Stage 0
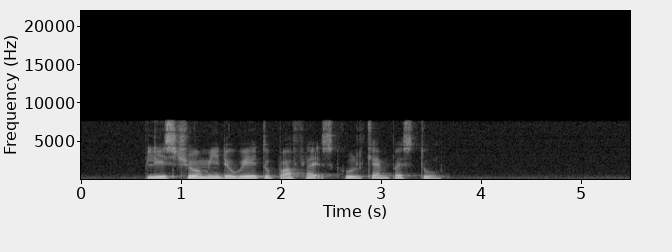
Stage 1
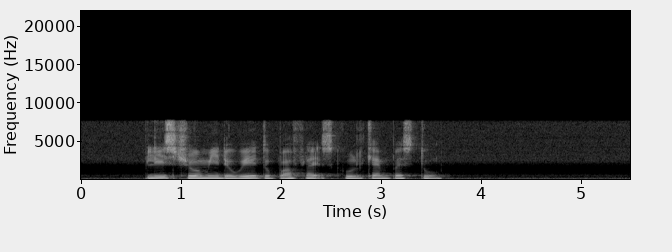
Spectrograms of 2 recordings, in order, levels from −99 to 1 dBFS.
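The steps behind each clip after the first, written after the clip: EQ curve 140 Hz 0 dB, 250 Hz -28 dB, 460 Hz -8 dB, 980 Hz -21 dB, 1700 Hz -20 dB, 2400 Hz +3 dB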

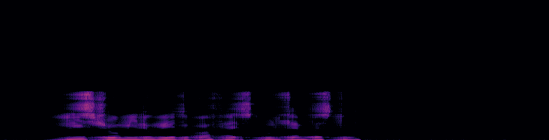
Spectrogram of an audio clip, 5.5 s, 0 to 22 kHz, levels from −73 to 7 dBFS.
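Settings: spectral swells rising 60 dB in 0.40 s; gain -4.5 dB

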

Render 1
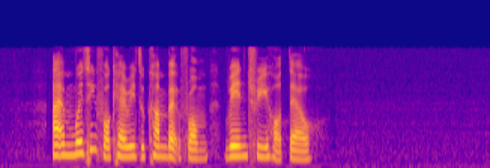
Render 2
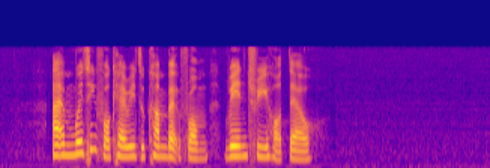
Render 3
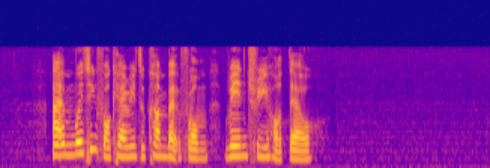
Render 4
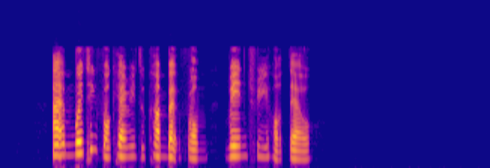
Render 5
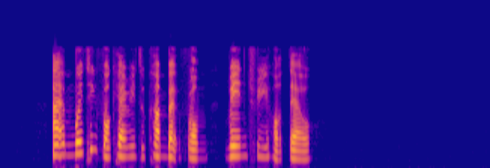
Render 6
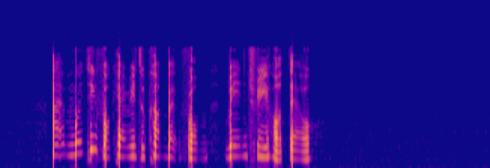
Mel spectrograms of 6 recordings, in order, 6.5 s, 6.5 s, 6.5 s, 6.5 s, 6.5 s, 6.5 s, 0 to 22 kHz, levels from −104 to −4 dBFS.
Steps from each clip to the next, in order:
tone controls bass -1 dB, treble +7 dB
comb 6.2 ms, depth 69%; gain +1.5 dB
upward expander 2.5:1, over -36 dBFS
compressor 4:1, threshold -23 dBFS, peak gain reduction 11.5 dB
flipped gate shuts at -19 dBFS, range -31 dB; gain +3 dB

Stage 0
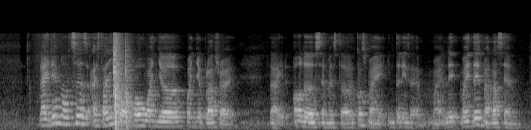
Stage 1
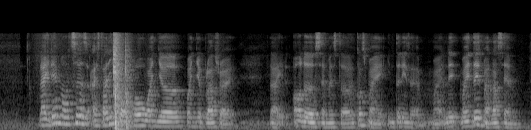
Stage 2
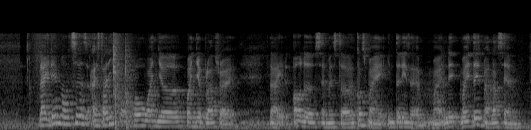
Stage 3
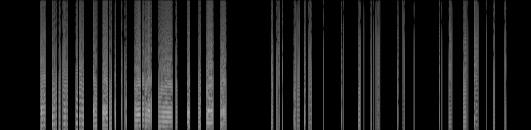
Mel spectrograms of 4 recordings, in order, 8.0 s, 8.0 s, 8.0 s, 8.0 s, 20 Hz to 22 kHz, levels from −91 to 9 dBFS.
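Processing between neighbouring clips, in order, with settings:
bell 700 Hz -11.5 dB 2.7 oct; gain +3 dB
HPF 77 Hz; compressor 12:1, threshold -34 dBFS, peak gain reduction 23 dB; gain -1 dB
low-pass sweep 680 Hz -> 5000 Hz, 3.76–4.44; bit-crush 5-bit; gain +4.5 dB

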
